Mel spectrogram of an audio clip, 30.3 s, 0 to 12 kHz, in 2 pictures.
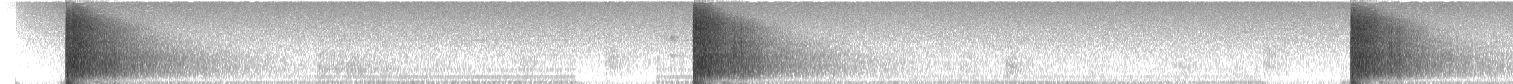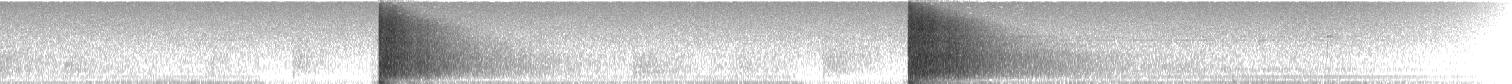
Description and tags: Pistooli, laukauksia / Old pistol, a few shots, exterior
Vanha pistooli, ammutaan muutama laukaus. Ulko.
Paikka/Place: Suomi / Finland / Kirkkonummi, Porkkala
Aika/Date: 15.03.1957
Field-Recording, Gun, Laukaus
